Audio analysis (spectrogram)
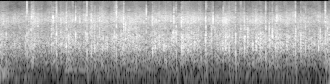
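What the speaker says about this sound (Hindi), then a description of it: "तो एक जबरदस्त ताली अपने लिए कि आप आज यहाँ पर इस हॉल के अंदर है," An audience in a hall claps loudly and continuously at a motivational presentation, a dense, even wash of applause with no talk over it.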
